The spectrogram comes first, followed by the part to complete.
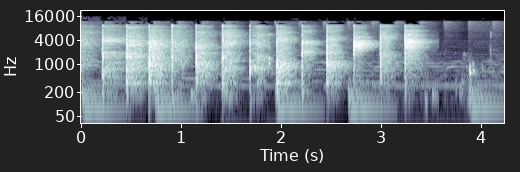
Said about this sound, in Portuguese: Palmas um pouco violentas.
